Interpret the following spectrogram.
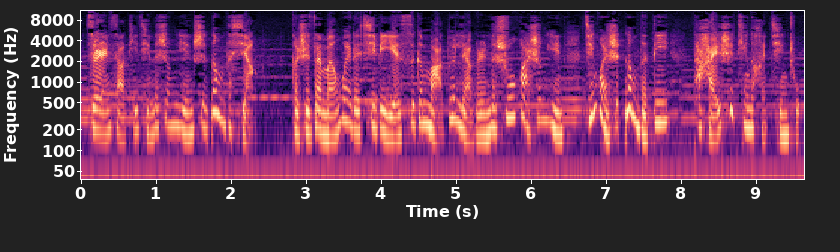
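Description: A woman narrating a radio drama in a clear, storytelling manner. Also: medium pitch, lively intonation, fairly quick, over music.

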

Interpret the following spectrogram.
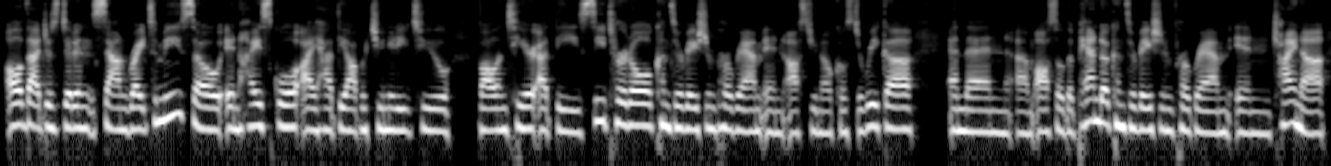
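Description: A woman's voice: on the low side, fairly even intonation, moderate pace, no echo, clean studio sound. A young woman from Taiwan, a podcast guest telling her story in a thoughtful, articulate way. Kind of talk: interview conversation.

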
